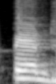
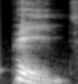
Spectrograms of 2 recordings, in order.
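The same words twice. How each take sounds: First: পেড as "ped", short vowel; the mistaken পেড, with no "ay" glide; wrong pronunciation demo. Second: পেইড as "payd", with an "ay" glide; পেইড gliding from "e" into "i"; correct pronunciation demo. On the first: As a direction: say পেড wrongly, rhyming with "bed". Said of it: "এটা আবার পেড হবে না". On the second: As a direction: model পেইড rhyming with "made". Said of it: "এটা হবে পেইড". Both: Shown as a demonstration.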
